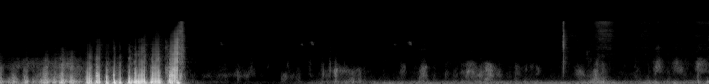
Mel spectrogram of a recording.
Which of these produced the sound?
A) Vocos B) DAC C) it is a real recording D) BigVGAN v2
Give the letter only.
A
